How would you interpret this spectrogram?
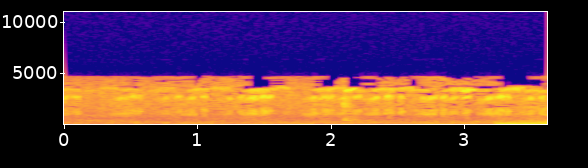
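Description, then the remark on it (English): A dense, steady chorus of crickets chirping at night, many overlapping trills blending into a continuous shimmering drone at moderate volume, with no voices. “Crickets are getting on my nerves.”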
